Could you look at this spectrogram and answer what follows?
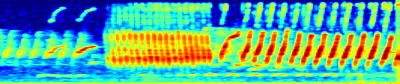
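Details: Belgian canary stimulus song for training: a few rising slurs, then a rapid buzzy trill, followed by a series of repeated descending notes about four per second over faint low hum.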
